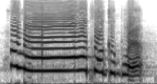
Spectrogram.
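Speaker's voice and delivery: high squeaky little sprout greeting; tiny sprout voice. Pretend. Storyteller voicing a sprout to children, high and squeaky. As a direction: chirp hello as a baby plant.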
